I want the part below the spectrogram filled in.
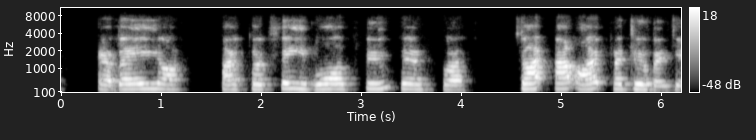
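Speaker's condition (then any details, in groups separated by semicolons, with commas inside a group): Speech impairment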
